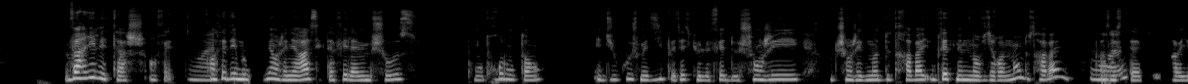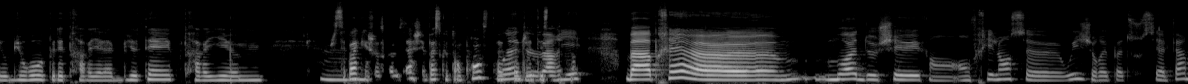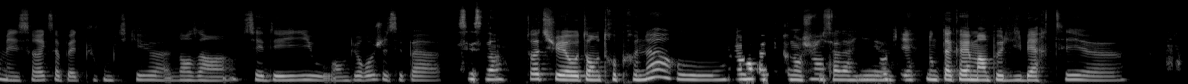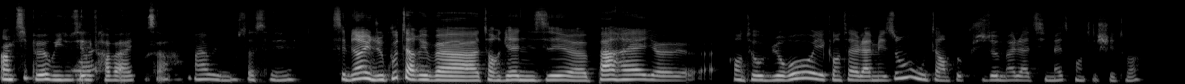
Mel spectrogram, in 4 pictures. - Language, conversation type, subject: French, unstructured, Comment organiser son temps pour mieux étudier ?
- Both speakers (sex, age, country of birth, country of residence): female, 25-29, France, France; female, 30-34, France, France
- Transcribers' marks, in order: tapping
